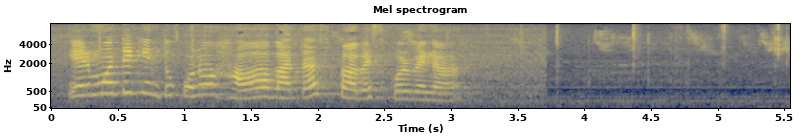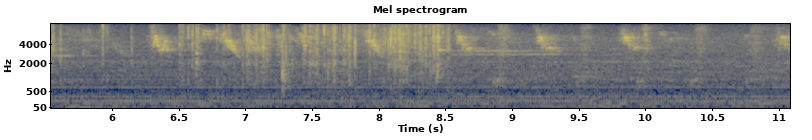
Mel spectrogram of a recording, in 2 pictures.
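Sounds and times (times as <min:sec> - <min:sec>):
small birds chirping: 0:02.6 - 0:11.0
plastic bag clicks: 0:03.7 - 0:08.6.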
